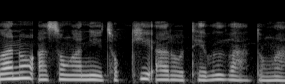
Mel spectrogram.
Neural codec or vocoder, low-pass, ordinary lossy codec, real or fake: none; none; none; real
